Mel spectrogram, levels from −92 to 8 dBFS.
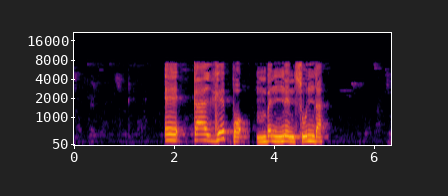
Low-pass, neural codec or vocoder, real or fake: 7.2 kHz; none; real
